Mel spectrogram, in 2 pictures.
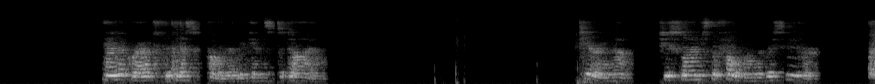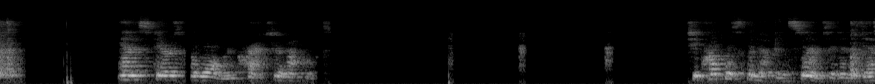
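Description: A young woman speaks quietly and haltingly into a phone.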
